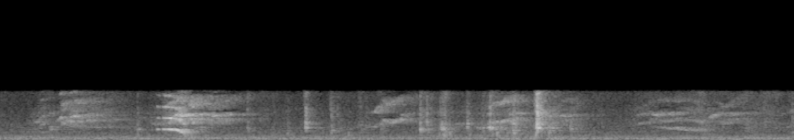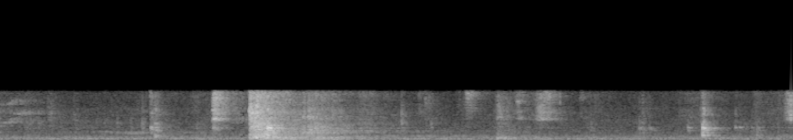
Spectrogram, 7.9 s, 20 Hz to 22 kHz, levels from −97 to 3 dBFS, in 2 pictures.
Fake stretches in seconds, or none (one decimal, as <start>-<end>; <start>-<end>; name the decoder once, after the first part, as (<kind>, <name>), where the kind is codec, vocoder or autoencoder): 0.8-4.9 (vocoder, BigVGAN v2); 5.5-6.2

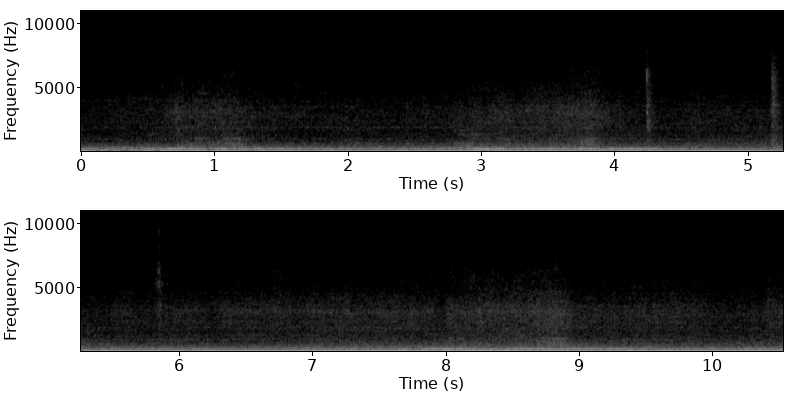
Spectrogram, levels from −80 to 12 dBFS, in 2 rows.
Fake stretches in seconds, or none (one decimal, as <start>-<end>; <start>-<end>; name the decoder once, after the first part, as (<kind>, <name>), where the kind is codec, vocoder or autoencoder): 0.4-1.4 (vocoder, WaveNeXt); 8.2-8.7

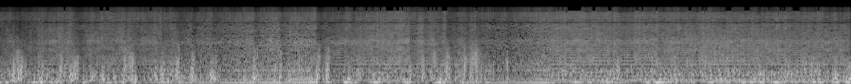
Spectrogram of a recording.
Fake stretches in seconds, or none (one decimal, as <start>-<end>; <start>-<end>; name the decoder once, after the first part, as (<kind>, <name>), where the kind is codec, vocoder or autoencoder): 0.0-1.8 (vocoder, Vocos); 3.1-4.9; 5.5-8.5

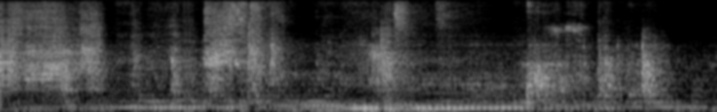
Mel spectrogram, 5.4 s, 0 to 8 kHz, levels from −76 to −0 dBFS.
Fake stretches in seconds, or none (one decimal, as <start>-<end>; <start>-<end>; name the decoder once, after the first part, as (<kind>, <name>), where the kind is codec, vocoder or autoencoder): 0.0-1.0 (codec, SNAC); 2.6-4.2

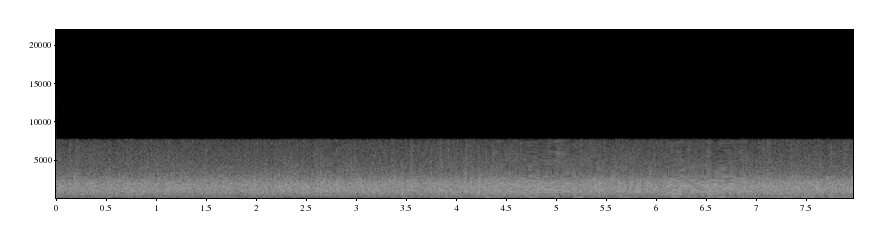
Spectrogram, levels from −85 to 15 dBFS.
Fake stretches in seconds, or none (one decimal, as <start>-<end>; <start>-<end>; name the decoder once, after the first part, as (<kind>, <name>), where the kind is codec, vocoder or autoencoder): 4.4-5.2 (vocoder, HiFi-GAN); 6.1-6.9

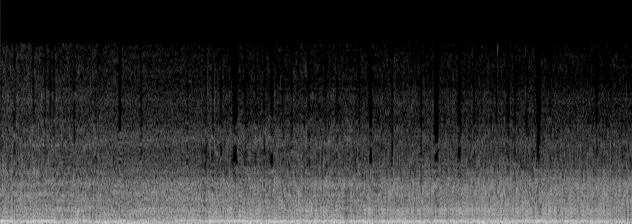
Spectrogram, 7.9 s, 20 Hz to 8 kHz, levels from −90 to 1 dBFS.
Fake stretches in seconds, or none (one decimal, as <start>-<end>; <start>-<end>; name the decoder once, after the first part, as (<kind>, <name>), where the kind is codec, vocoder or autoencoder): 0.0-1.3 (vocoder, HiFi-GAN); 2.5-7.9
